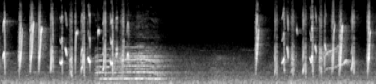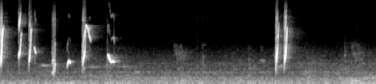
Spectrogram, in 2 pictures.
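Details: Kolibri ninja, or Van Hasselt's sunbird, in trotol lure style: about two seconds of rapid high ticking, a pause, then a looser run of sharp chips and whistles that fades to near silence with one late burst.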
